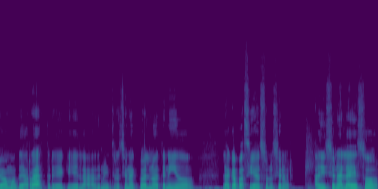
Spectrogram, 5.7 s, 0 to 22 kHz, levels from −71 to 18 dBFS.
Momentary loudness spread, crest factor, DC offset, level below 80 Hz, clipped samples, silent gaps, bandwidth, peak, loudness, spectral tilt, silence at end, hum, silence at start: 10 LU; 20 dB; under 0.1%; -46 dBFS; under 0.1%; none; over 20 kHz; -8 dBFS; -29 LUFS; -5.5 dB/octave; 0 s; none; 0 s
